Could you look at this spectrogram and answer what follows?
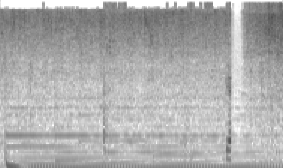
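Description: Pumpkin pieces fry uncovered in a pan, giving a faint steady sizzle over a low droning hum, with a knock at the start and a brief clatter near the end.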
